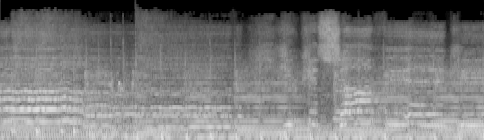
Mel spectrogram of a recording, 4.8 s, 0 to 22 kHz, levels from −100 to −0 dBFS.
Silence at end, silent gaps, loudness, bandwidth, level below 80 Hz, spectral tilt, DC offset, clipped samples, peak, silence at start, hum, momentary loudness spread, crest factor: 0 s; none; -22 LUFS; 16.5 kHz; -30 dBFS; -5 dB/octave; under 0.1%; under 0.1%; -4 dBFS; 0 s; none; 6 LU; 16 dB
